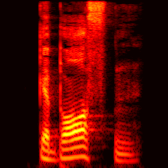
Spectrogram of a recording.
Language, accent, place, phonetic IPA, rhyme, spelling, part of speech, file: German, Germany, Berlin, [ɡəˈbɔʁstn̩], -ɔʁstn̩, geborsten, adjective / verb, De-geborsten.ogg
- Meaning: past participle of bersten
